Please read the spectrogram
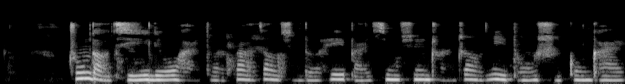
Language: Chinese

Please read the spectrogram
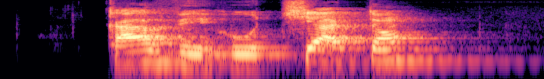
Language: Aja (Benin)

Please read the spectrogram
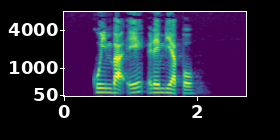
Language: Guarani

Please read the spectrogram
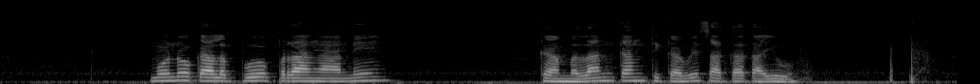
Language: Javanese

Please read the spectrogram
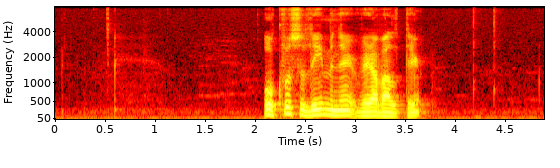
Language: Faroese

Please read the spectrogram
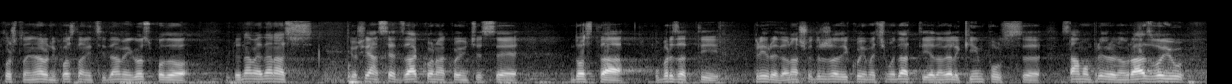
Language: Serbian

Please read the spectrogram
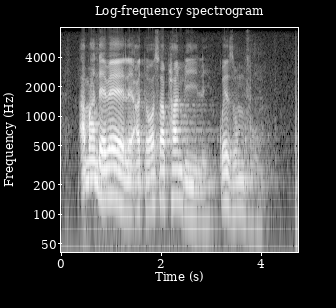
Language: South Ndebele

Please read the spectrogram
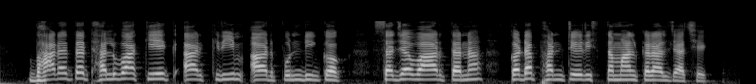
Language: Magahi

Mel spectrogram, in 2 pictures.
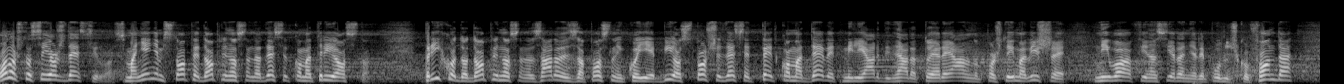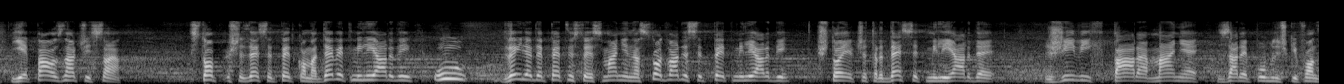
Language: Serbian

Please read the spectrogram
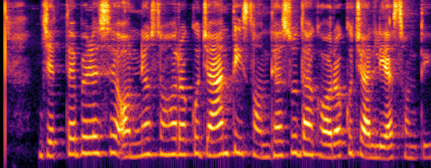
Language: Odia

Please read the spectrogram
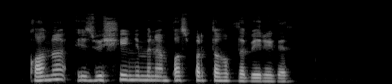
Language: Bashkir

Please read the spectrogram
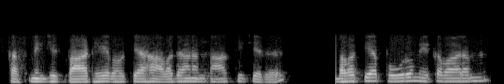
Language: Sanskrit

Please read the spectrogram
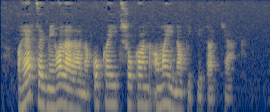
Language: Hungarian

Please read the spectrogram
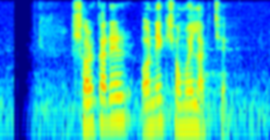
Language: Bangla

